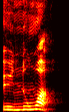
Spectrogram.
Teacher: Okay, oie, and it has no W. But adding une in front of it because it's a feminine article, then we have to say une oie. We have to make the liaison.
